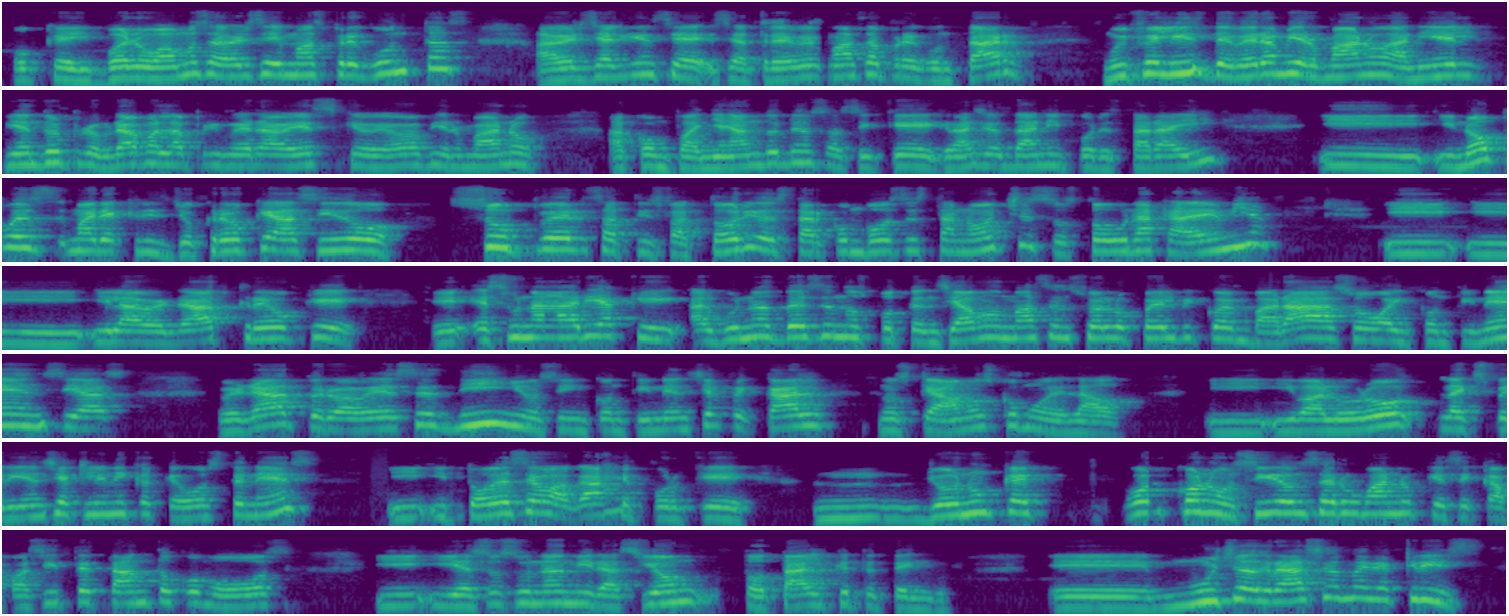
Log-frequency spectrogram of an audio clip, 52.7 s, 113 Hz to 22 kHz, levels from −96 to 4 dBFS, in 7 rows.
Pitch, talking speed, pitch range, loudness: 215 Hz, 165 wpm, 190-245 Hz, -26 LUFS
